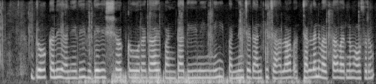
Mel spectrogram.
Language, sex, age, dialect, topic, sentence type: Telugu, female, 18-24, Southern, agriculture, statement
